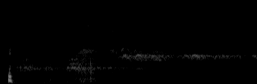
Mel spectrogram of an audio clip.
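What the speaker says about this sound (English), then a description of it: "I don't know what those crows are talking about, but they seem to be having a good time back there." Several crows caw out of doors behind a front porch build, a few short hoarse calls overlapping in quick succession at moderate distance.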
